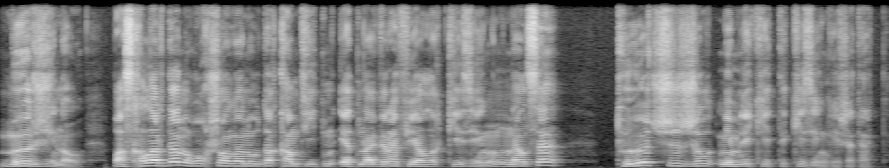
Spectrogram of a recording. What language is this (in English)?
Kazakh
